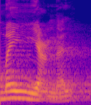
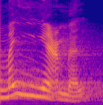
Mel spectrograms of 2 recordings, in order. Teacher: suara nunnya enggak terdengar sama sekali. Saat ditanya kok enggak terdengar, padahal saat dituliskan nunnya ada.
